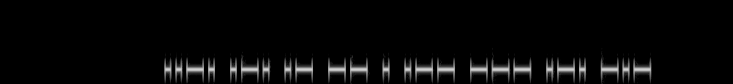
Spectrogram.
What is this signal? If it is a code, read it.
Morse code, heard as a keyed tone, about 22 wpm, 700 Hz. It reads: FRAMEWORK
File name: 9 Letter Words - First 3 Letters Given - 22wpm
